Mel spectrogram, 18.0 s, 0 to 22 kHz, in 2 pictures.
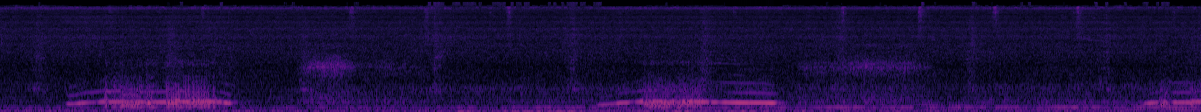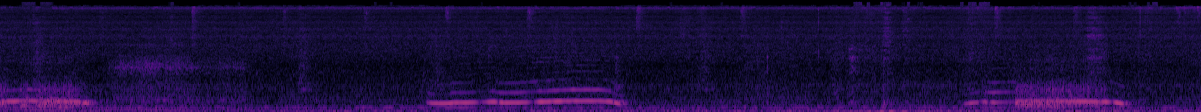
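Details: White and ginger male cat sleeping and snoring: regular whistling, rasping snores about 15 a minute, with softer sounds between them.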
